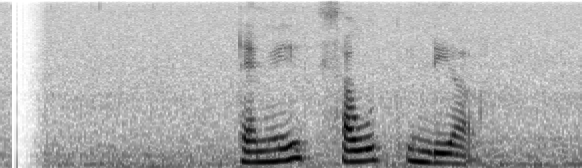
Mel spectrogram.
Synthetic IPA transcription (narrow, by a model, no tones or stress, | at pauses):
ʈemilsɐwt̪ʰiɳɖija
